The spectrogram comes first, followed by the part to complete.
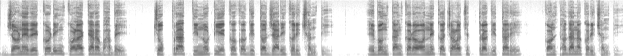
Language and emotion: Odia, neutral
